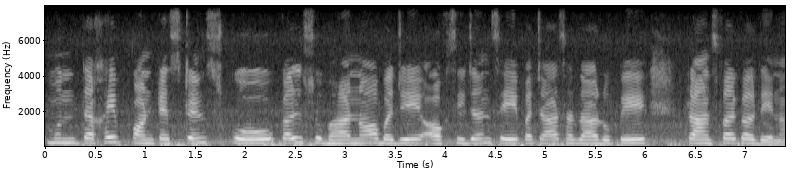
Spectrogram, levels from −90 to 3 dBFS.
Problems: constant background noise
